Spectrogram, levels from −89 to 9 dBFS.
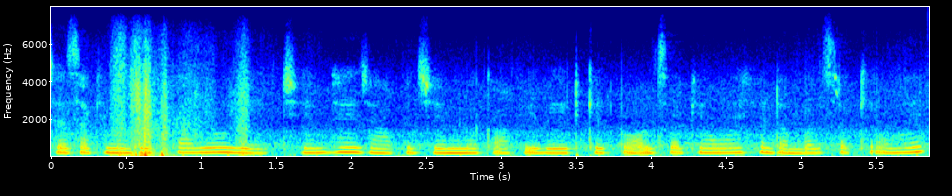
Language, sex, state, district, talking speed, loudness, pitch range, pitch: Hindi, female, Delhi, New Delhi, 245 wpm, -23 LUFS, 220-245 Hz, 230 Hz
